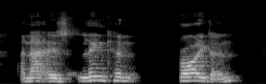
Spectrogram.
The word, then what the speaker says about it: Lincoln Bryden: on who's on series 2 and that is lincoln bryden how you doing mate i had to make sure i pronounced that right i'm doing very well i'm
